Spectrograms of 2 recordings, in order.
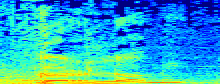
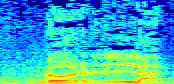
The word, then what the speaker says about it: Gorlami: Gorlomi? Lo pronuncio correttamente? – Sì, è corretto. – Gorlami? – Gorlami. – Mi scusi, com'è? – Gorlami. – Ancora una volta. Gorlami.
